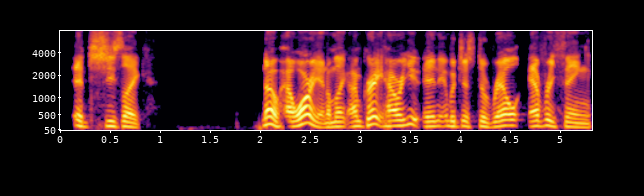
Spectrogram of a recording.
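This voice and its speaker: Animated and fairly quick, the speaker has an American accent and ordinary pitch variation, recorded with a dry, close sound and no echo. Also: man. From North Carolina, small farm town. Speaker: YouTuber, podcast co-host. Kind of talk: casual chat.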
